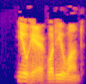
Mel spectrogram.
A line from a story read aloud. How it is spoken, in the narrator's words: said roughly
